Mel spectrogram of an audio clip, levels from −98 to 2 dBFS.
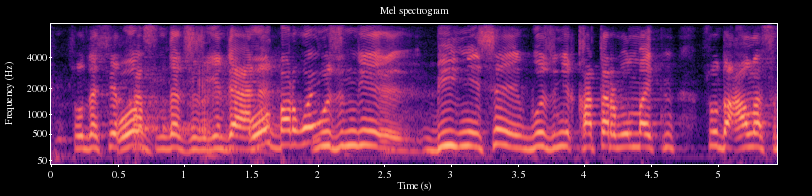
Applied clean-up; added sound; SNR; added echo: none; none; none; none.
